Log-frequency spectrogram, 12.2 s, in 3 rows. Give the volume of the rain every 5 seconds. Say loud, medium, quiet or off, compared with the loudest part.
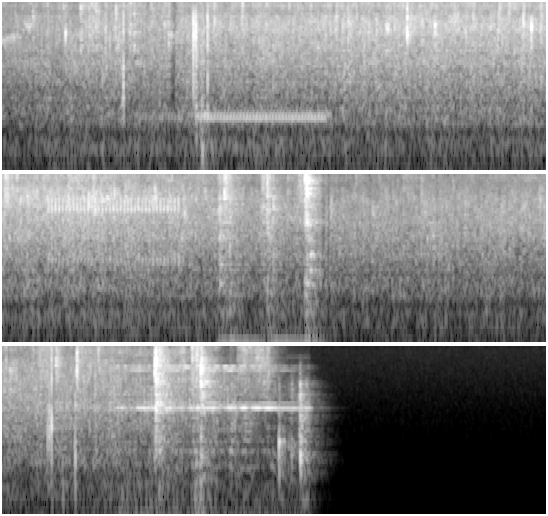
loud, loud, off.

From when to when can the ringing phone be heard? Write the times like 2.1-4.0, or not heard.
1.0-2.5, 4.4-5.5, 8.8-10.5.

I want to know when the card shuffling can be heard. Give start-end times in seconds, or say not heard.
0.3-2.2, 5.7-6.5, 8.4-10.2.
